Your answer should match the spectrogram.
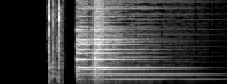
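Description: A mouse-click sound effect, then a bell ding that rings out and fades over about a second and a half: the notification-bell sound of a subscribe animation.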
